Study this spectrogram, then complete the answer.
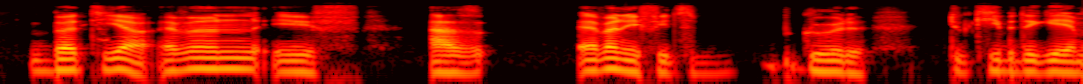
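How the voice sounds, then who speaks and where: Speaking with a non-native accent, a man uses a fairly low pitch and fairly even intonation. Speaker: game modder. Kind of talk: live stream Q&A. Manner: halting.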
